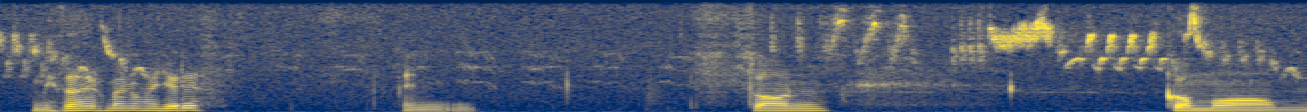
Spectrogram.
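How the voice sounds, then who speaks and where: Very slowly, a man speaks at medium pitch with fairly even intonation and a dark, mellow tone. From southern Chile. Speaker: philosophy YouTuber. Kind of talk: casual monologue. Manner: halting, many fillers.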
